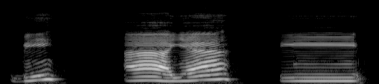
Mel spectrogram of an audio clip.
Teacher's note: حمزہ کو یا کو اور تا کو ان تینوں کو ایک ایک الف کی مقدار کھینچ کر پڑھیں گے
